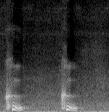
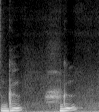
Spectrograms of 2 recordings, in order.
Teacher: we use the back part of the tongue touching the soft palate in order to produce the velar sounds. So the active articulator, again tongue is moving, so tongue is the active articulator, soft palate is the passive articulator.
